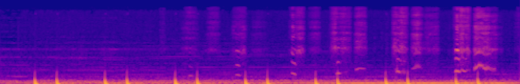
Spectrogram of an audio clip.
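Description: A loud, steady heartbeat thumps at a quick regular pace, about fourteen beats, while ragged, heavy breathing grows louder in the second half. It is a woman's own heartbeat and heavy breathing echoing inside her head. No one speaks.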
